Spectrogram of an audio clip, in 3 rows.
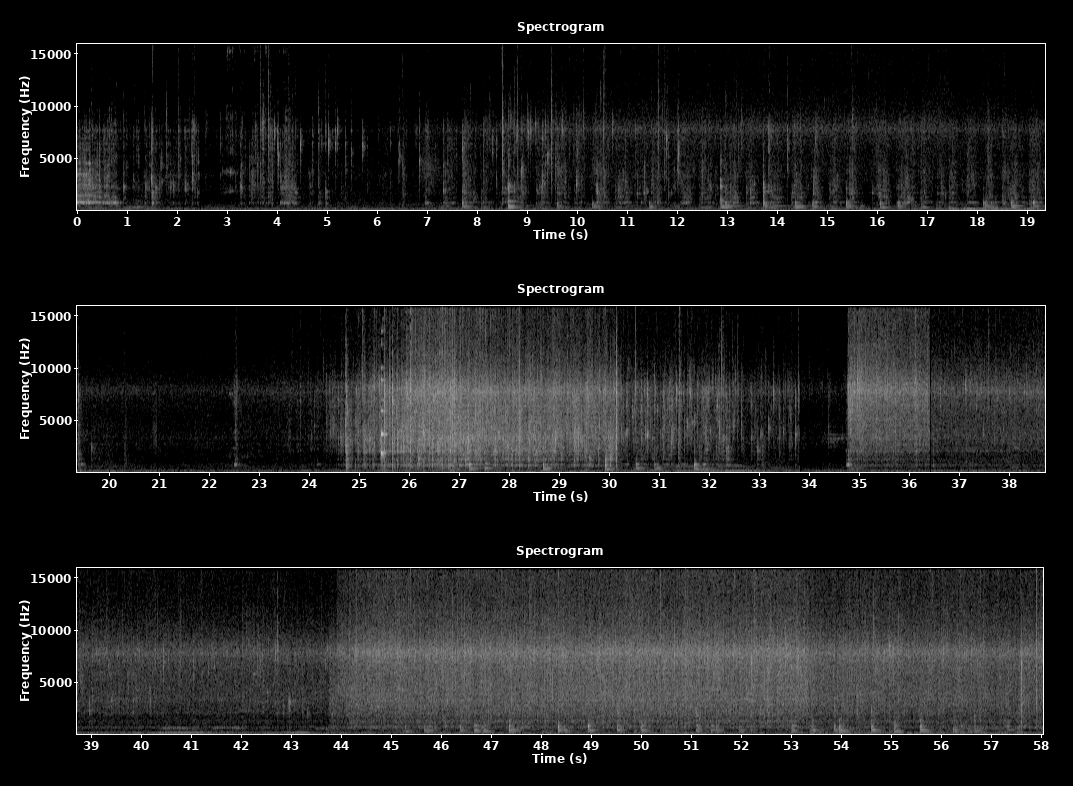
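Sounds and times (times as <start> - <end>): spatula scraping pan: 0.0 - 1.0, 2.9 - 4.6, 6.9 - 19.6, 44.6 - 58.0
hot oil sizzling in pan: 0.0 - 21.0, 23.4 - 58.0.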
